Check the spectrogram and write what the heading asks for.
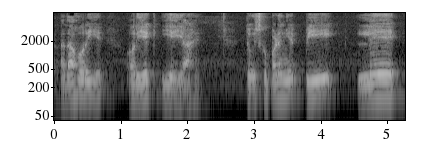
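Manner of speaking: ordinary delivery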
